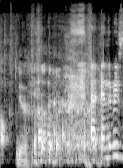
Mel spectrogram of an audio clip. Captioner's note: all laugh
